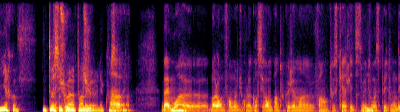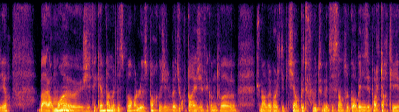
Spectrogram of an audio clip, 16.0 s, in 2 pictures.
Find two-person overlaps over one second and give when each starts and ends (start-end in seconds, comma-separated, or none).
1.0-2.6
